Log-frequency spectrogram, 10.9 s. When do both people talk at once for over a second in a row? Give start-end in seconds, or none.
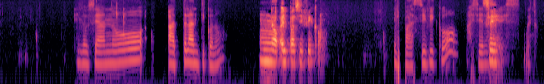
none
